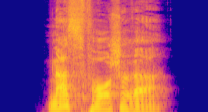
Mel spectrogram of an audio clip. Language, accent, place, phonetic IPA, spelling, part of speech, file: German, Germany, Berlin, [ˈnasˌfɔʁʃəʁɐ], nassforscherer, adjective, De-nassforscherer.ogg
- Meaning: inflection of nassforsch: 1. strong/mixed nominative masculine singular comparative degree 2. strong genitive/dative feminine singular comparative degree 3. strong genitive plural comparative degree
